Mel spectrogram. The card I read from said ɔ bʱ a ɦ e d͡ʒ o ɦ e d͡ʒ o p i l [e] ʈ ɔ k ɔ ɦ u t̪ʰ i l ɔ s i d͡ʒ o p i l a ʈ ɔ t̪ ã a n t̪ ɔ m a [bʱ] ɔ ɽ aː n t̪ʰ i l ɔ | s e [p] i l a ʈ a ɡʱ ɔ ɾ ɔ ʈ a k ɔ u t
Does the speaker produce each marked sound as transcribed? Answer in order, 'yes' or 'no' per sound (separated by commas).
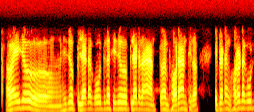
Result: no, yes, yes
